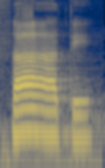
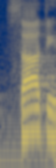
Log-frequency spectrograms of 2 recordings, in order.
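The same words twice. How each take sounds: First: It starts with the tongue between the teeth. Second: It starts with a hissing s sound. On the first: The speaker calls it right. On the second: The speaker calls it wrong.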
